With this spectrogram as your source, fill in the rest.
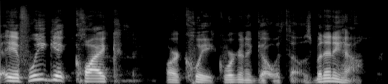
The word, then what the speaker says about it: kveik: It is spelled, like if you're pronouncing it in English, you would think it was kveik. It's Kveik. Now, David, I believe you said you pronounce it like queek, correct? Yeah, so basically I threw it through the translation. So I believe it's queek.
